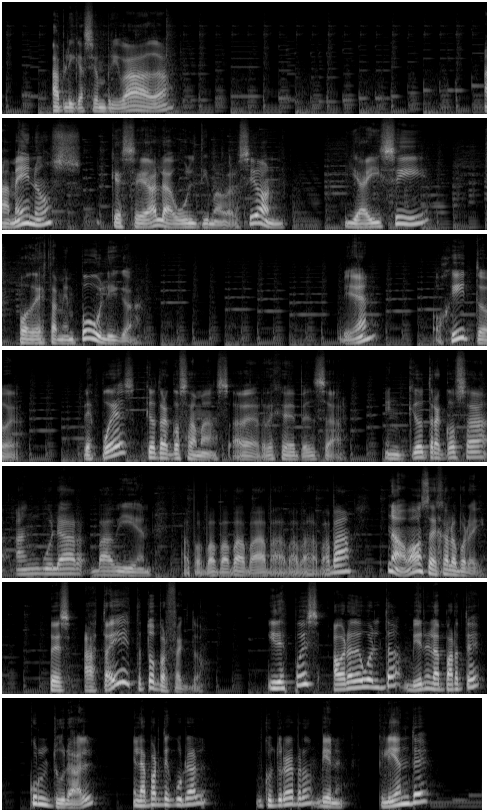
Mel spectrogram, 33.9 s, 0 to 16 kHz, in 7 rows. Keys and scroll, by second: 0.0-12.1 typing, 12.6 Escape, 15.1 o, 15.8 =, 15.9 space, 23.1 d, 23.3 Escape, 23.8 d, 24.0 Escape, 24.9 d, 25.7 Escape, 26.1 o, 26.6 Return, 30.2 :, 30.4 space, 32.1-33.9 typing.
